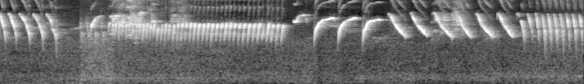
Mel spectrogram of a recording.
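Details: Lure song of a young canary, used to coax other canaries into singing: quick down-slurred notes lead into a long buzzy rolling trill, followed by a series of looping swept whistles.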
